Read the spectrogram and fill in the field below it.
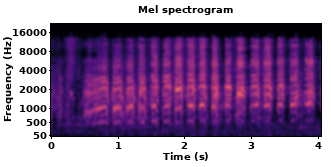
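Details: Junglefowl hen giving evenly spaced, rhythmic clucks, roughly three per second, each with a bent, wavering tone.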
